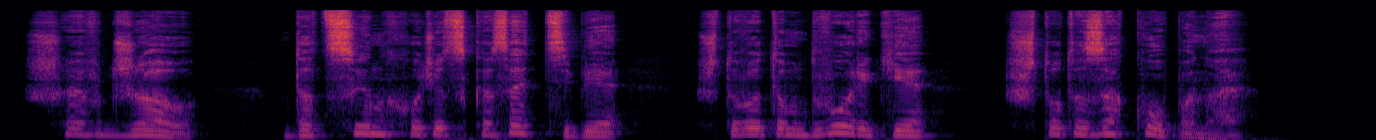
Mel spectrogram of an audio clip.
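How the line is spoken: Barely audible, sighing. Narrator (Russian): Вздохнув, Ван Джен едва слышно произнесла

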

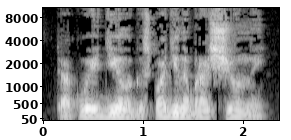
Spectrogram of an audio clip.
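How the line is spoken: Quiet, very serious. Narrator (Russian): сказал тихо, очень серьезно

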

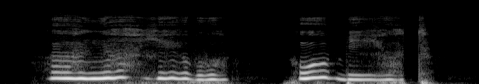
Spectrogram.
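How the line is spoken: Sad statement from behind. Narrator (Russian): печально констатировала за моей спиной Криста

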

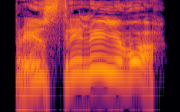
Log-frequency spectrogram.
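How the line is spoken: Barking. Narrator (Russian): рявкнул Флэг

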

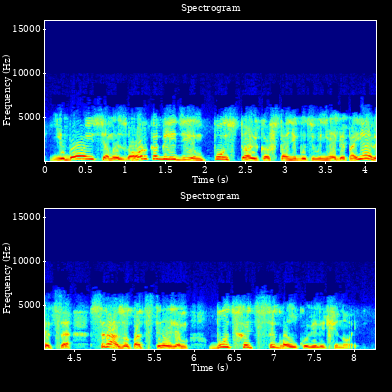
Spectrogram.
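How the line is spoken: Warriors shouting back. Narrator (Russian): Воины крикнули в ответ

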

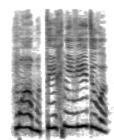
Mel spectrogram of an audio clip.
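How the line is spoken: Surprised squeak. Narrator (Russian): удивленно пропищала Мила

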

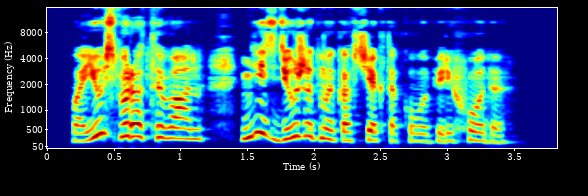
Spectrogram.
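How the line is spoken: Laughing loudly. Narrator (Russian): расхохотался Андрей

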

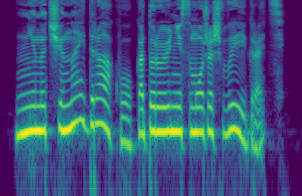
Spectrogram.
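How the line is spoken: Low threatening voice. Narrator (Russian): угрожает Эйден низким голосом

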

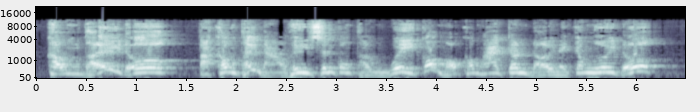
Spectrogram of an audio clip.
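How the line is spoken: Old man roaring. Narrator (Vietnamese): Ông lão gầm lên

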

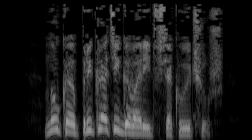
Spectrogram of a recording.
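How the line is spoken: Stern interruption. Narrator (Russian): строго прервал ее

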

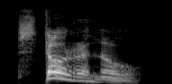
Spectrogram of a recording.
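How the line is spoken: Barking command. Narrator (Russian): рявкнул я крестьянину-утопленнику

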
